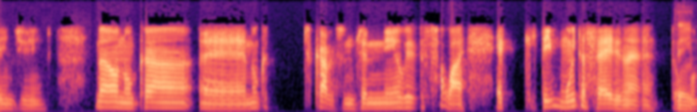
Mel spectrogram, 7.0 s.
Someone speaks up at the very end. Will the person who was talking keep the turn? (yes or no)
yes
